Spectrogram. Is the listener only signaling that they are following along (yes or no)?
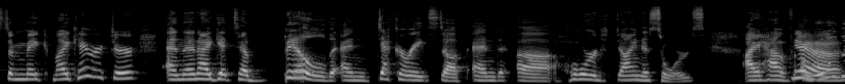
yes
